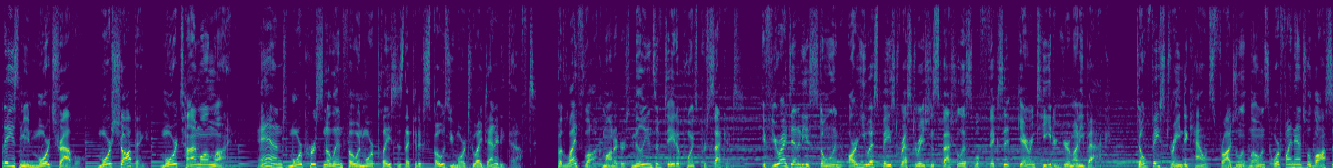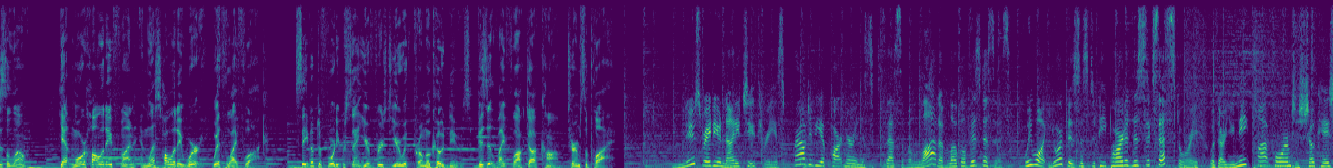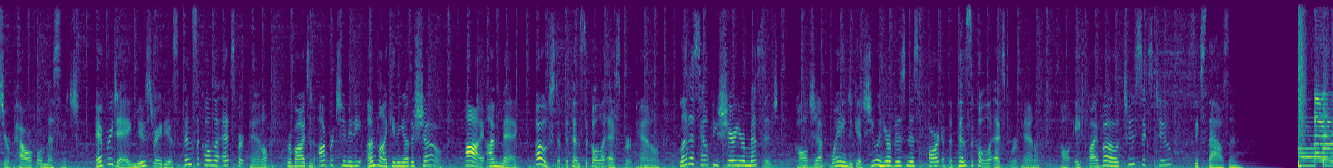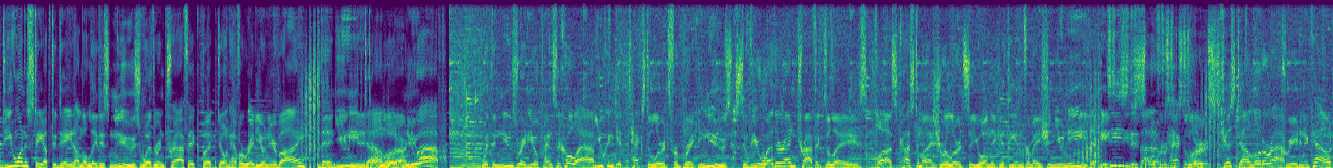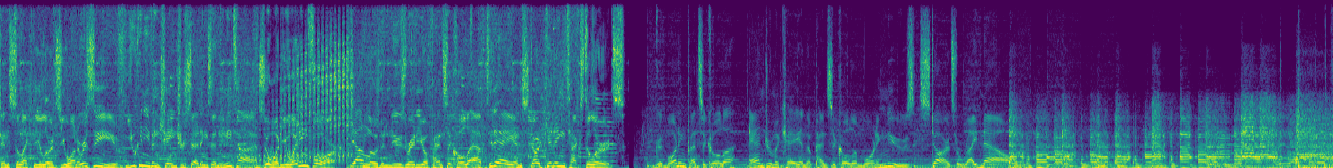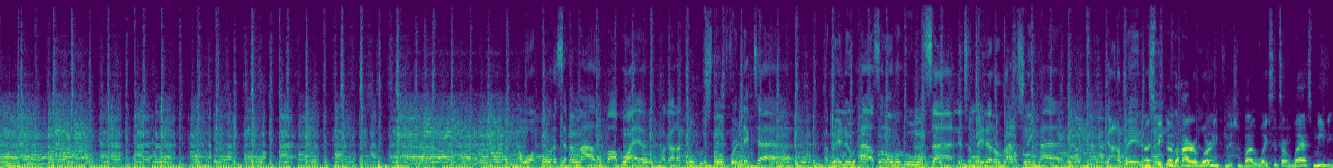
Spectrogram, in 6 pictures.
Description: UWF Board of Trustees meeting, interview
